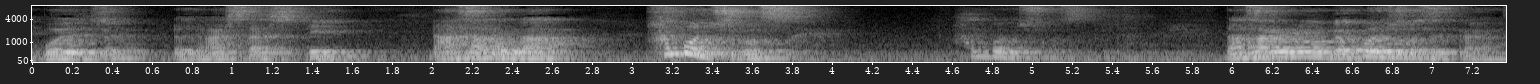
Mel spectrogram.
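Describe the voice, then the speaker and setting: A middle-aged male pastor preaching a casual, animated sermon and asking the congregation questions. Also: fairly high pitch, slight background noise. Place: church sanctuary. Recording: echoey church hall heard from a distance.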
